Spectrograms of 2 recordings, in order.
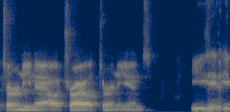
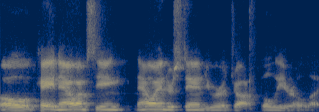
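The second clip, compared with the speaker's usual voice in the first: usual speaking voice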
